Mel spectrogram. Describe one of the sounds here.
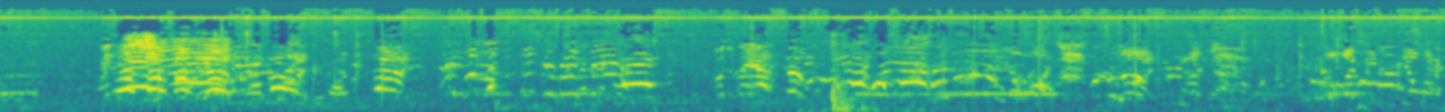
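Young players shout and call out to each other across an open field.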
